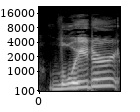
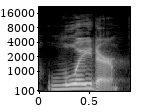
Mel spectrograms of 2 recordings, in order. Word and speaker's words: loiter: Loiter is the verb. Notice that pronunciation. Loiter, loiter.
